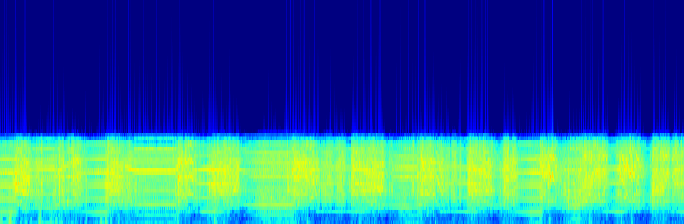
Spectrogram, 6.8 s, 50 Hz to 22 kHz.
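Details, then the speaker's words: Blitz RC Works Rogue 500 RC helicopter after a crash, powered on with the transmitter: thin, high-pitched buzzing whine stepping and hunting in pitch from the rear servo, as if overdriven. Another servo doesn't move and a gear collar needs lowering. "want to see show you exactly what the servos do and you can hear this funny little noise it's almost like they're being overdriven that's that rear servo this one back here that you can hear"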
